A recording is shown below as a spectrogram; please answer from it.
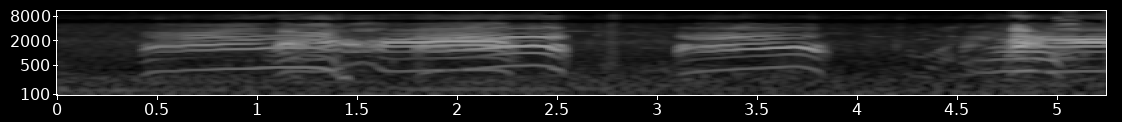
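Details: Seagulls identified as great black-backed gulls making complaining sounds: drawn-out, wavering, nasal wails in groups of two or three, with a short pause between bursts and a sharp louder call at the end.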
